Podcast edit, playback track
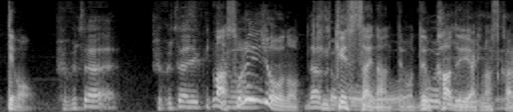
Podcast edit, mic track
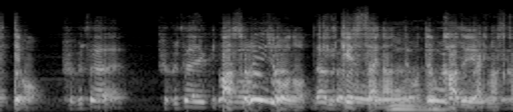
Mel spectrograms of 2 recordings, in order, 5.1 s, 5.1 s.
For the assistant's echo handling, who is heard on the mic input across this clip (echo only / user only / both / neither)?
both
